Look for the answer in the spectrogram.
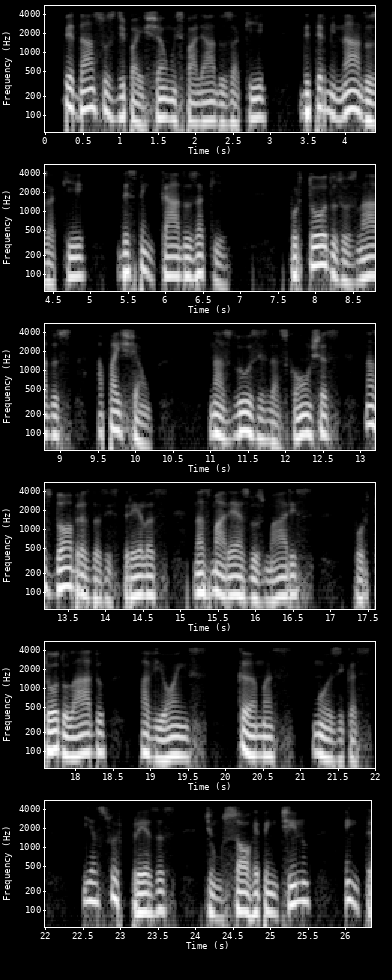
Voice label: Só Você Masculino

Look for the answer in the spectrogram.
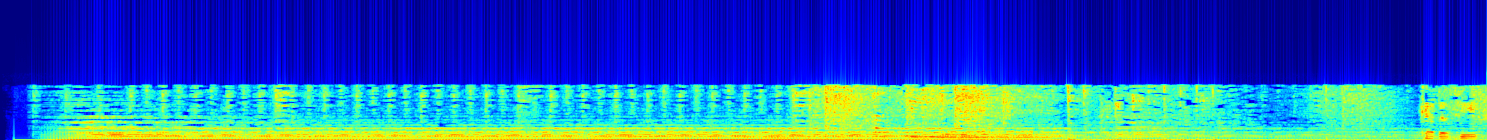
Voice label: Sensuais, fem; Eu Aqui Passiva; Telemensagens

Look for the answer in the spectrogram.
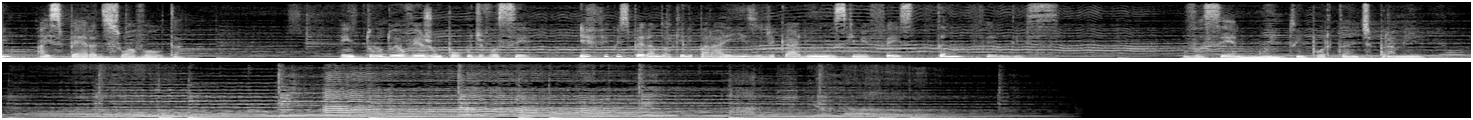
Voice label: ROM SAUDADE FEM; Telemensagens; Saudades

